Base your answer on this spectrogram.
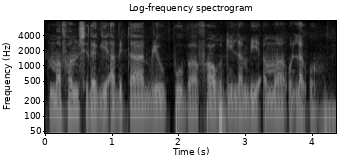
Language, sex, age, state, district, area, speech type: Manipuri, male, 18-30, Manipur, Churachandpur, rural, read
